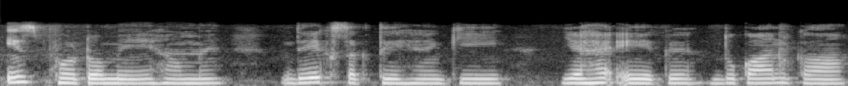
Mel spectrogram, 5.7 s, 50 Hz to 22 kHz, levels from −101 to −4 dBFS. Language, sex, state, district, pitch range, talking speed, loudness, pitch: Hindi, female, Haryana, Rohtak, 190-200 Hz, 125 wpm, -16 LUFS, 195 Hz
